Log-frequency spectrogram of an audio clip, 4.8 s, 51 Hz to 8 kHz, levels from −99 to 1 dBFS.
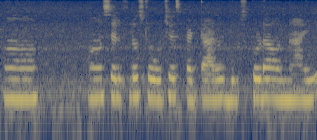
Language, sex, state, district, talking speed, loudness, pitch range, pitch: Telugu, female, Andhra Pradesh, Srikakulam, 125 wpm, -29 LUFS, 220-235 Hz, 230 Hz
